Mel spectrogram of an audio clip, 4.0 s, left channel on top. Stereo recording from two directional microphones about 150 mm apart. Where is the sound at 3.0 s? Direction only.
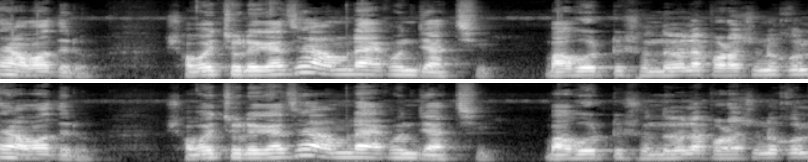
25° left (ahead or behind).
